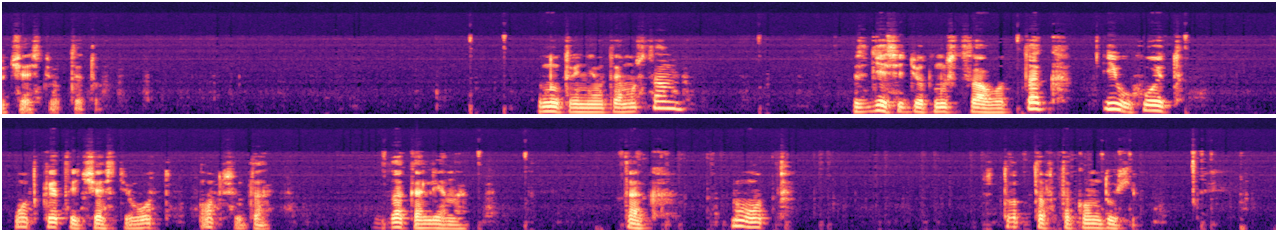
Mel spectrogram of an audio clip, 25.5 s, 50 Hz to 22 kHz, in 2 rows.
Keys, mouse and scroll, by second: 0.2 click, 5.0 click, 8.8 click, 11.7 click, 17.7 click, 18.8 shift+click, 19.2 shift+click, 19.7 shift+click, 20.3 shift+click, 20.8 shift+click, 21.4 shift+click, 21.9 shift+click, 22.3 shift+click, 22.7 shift+click, 23.1 shift+click, 23.5 shift+click, 23.8 shift+click, 24.6 shift+click, 25.3-25.4 scroll down 1.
